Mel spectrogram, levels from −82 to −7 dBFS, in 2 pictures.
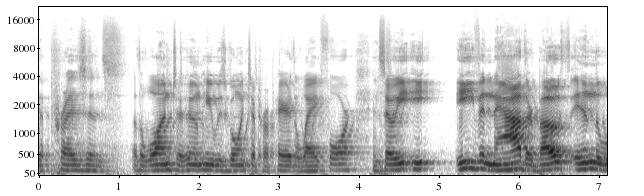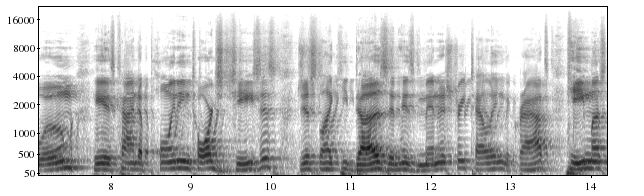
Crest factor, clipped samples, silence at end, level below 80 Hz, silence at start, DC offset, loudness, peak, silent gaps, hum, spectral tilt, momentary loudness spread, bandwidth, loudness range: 18 dB; under 0.1%; 0 s; -46 dBFS; 0 s; under 0.1%; -25 LUFS; -6 dBFS; none; none; -5 dB/octave; 11 LU; 18.5 kHz; 6 LU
